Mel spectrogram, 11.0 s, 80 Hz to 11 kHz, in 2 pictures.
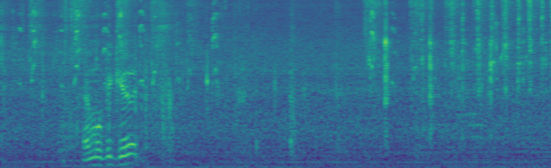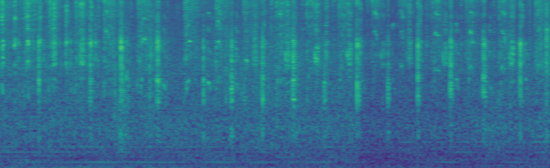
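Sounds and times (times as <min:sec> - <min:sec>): spray bottle spritzing: 0:03.6 - 0:11.0.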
